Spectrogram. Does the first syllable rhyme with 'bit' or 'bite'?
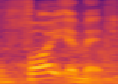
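bite. The first syllable has a long 'vie' vowel. The speaker calls it right. "You say it's a vitamin"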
